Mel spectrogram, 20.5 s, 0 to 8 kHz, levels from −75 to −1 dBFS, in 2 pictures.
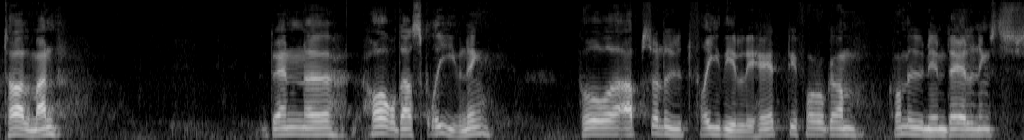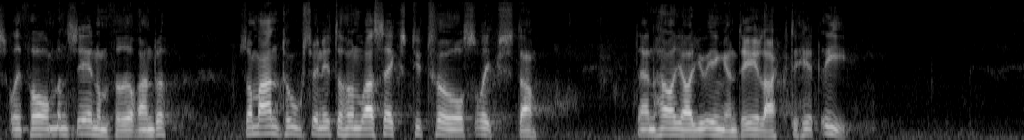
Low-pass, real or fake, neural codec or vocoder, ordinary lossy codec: none; fake; codec, 16 kHz, 2 kbps, X-Codec, HuBERT features, trained on LibriSpeech; none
